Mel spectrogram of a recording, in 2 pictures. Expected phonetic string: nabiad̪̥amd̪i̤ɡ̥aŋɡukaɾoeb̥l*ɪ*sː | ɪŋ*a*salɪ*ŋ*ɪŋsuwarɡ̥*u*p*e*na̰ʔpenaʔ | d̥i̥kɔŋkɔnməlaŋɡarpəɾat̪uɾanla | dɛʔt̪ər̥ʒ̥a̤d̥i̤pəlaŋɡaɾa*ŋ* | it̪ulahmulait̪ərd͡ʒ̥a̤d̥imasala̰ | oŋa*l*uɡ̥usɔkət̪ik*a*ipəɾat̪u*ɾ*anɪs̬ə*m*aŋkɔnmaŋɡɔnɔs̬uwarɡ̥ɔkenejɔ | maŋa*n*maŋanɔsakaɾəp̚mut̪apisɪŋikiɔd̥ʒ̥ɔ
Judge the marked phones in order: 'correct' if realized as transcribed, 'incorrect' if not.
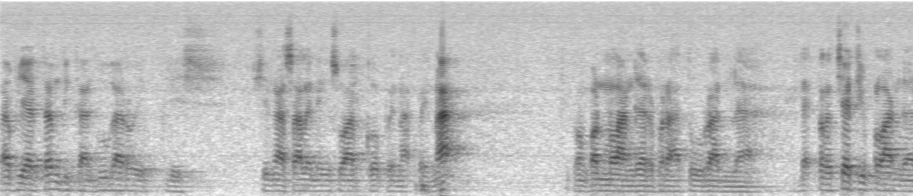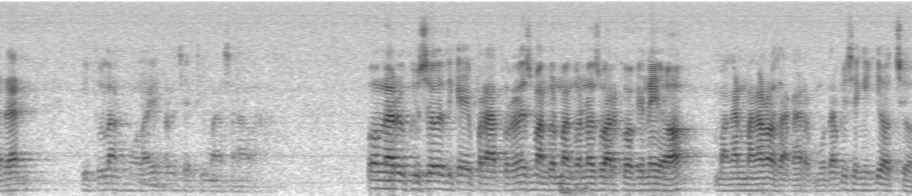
correct, correct, incorrect, incorrect, correct, incorrect, incorrect, correct, correct, correct, correct

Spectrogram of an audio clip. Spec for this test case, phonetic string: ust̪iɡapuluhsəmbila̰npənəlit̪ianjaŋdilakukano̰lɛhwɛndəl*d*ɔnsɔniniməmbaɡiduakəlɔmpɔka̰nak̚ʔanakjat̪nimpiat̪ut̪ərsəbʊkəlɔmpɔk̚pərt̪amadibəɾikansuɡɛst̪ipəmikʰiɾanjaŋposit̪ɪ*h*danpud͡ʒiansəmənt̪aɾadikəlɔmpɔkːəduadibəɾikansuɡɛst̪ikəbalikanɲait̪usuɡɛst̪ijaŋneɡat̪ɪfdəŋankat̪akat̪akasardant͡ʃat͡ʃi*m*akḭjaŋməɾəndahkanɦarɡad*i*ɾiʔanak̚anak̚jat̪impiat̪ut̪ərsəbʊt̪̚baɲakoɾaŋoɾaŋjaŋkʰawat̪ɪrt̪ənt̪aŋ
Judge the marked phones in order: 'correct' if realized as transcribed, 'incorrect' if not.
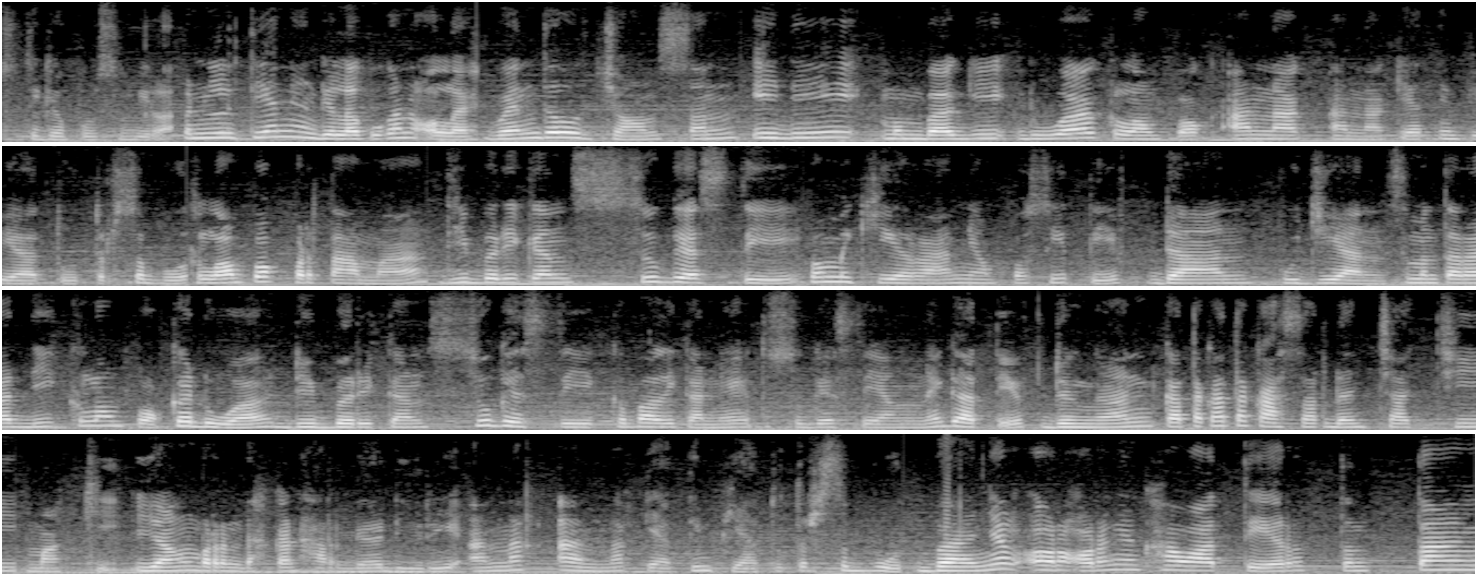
incorrect, incorrect, correct, correct

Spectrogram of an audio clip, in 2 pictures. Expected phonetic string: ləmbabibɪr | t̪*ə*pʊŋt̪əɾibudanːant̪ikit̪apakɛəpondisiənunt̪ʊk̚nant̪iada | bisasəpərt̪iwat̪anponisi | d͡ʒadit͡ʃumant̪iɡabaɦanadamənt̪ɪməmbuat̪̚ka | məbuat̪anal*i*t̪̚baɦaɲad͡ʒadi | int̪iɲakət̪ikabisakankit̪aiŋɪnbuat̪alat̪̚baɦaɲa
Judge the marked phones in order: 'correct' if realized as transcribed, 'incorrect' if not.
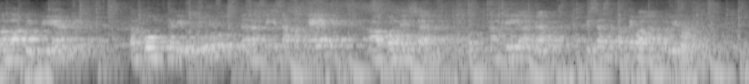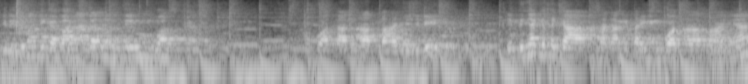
correct, incorrect

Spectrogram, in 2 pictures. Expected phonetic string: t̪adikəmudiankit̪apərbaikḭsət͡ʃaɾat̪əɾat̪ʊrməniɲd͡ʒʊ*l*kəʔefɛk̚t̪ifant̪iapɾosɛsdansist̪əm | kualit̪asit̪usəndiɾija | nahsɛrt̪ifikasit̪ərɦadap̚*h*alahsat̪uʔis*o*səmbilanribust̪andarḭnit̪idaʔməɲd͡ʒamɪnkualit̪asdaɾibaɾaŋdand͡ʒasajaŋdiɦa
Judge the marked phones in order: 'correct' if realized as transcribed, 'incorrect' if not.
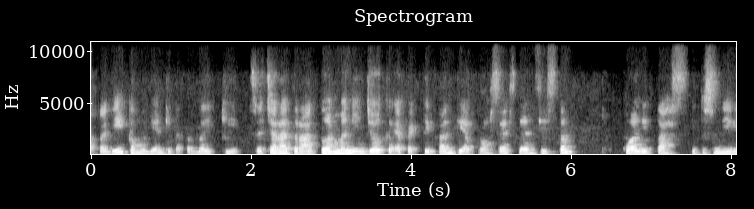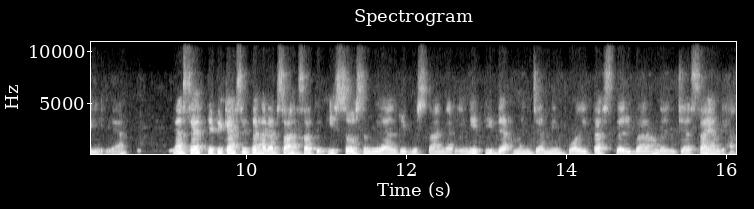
correct, incorrect, correct

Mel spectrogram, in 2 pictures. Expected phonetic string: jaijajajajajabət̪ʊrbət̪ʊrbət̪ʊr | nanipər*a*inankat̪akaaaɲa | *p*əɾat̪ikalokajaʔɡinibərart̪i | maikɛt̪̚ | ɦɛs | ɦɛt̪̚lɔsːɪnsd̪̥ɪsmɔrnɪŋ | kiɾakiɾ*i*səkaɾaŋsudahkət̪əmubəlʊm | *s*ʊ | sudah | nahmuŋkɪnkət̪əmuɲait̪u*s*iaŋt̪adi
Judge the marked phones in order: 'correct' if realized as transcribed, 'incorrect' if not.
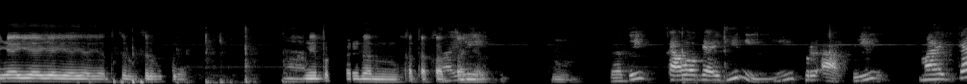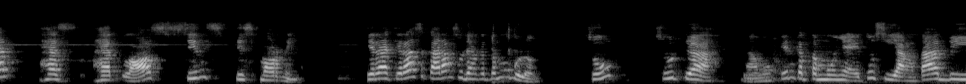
correct, incorrect, incorrect, correct, correct

